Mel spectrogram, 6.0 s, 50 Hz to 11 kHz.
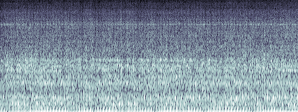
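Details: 2004 BMW R1150R boxer, 22,711 miles, after refitting pulled-out injector connectors: steady idle, even pulses about four per second, firing on both sides, no stumble.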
